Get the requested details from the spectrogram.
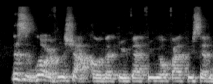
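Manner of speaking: very fast, rushed, rattled-off delivery. Acting out the second voicemail Gloria from the shop left, imitating Gloria's rapid message. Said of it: "She would talk as fast as she could".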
